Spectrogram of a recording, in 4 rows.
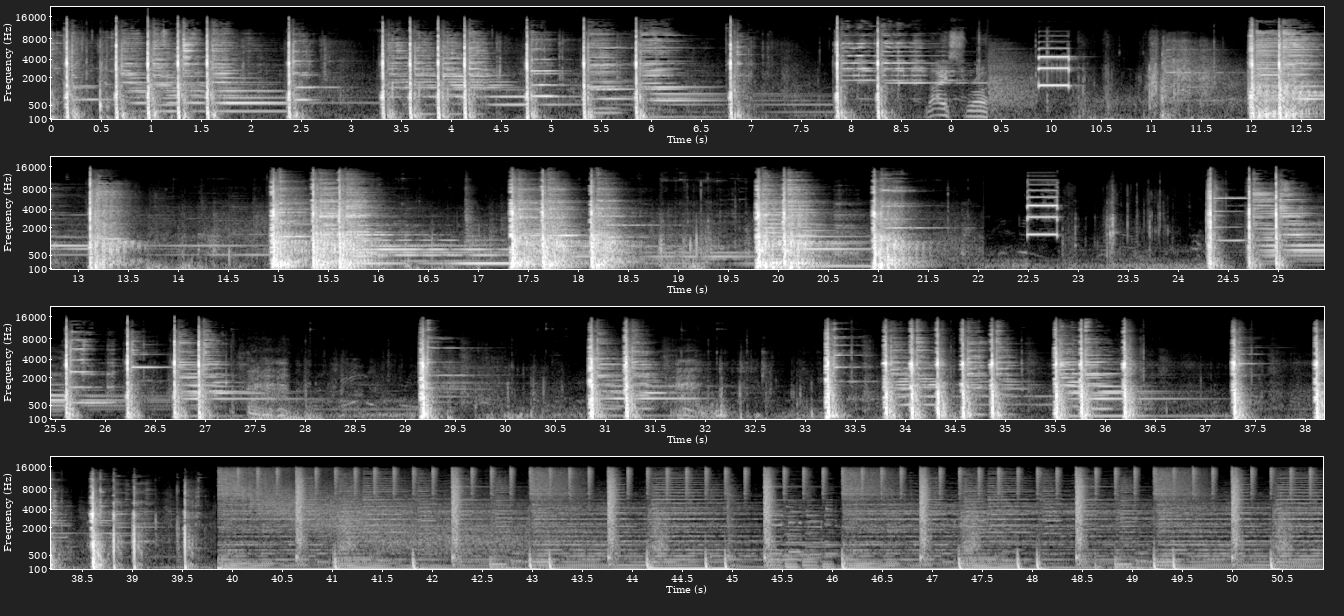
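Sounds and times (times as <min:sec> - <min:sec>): steel target plates ringing: 0:00.0 - 0:09.4, 0:12.0 - 0:21.8, 0:24.3 - 0:27.6, 0:30.8 - 0:32.0, 0:33.2 - 0:39.3
pistol shots: 0:12.0 - 0:13.7, 0:14.9 - 0:16.0.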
